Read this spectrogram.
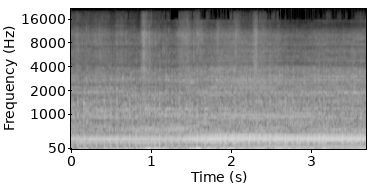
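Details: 1975 Suzuki TS125 two-stroke on a road ride: crisp steady buzz picking up cleanly with throttle, no misses; any banging is a loose tank fastener in front of the seat, not the engine. Runs great.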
